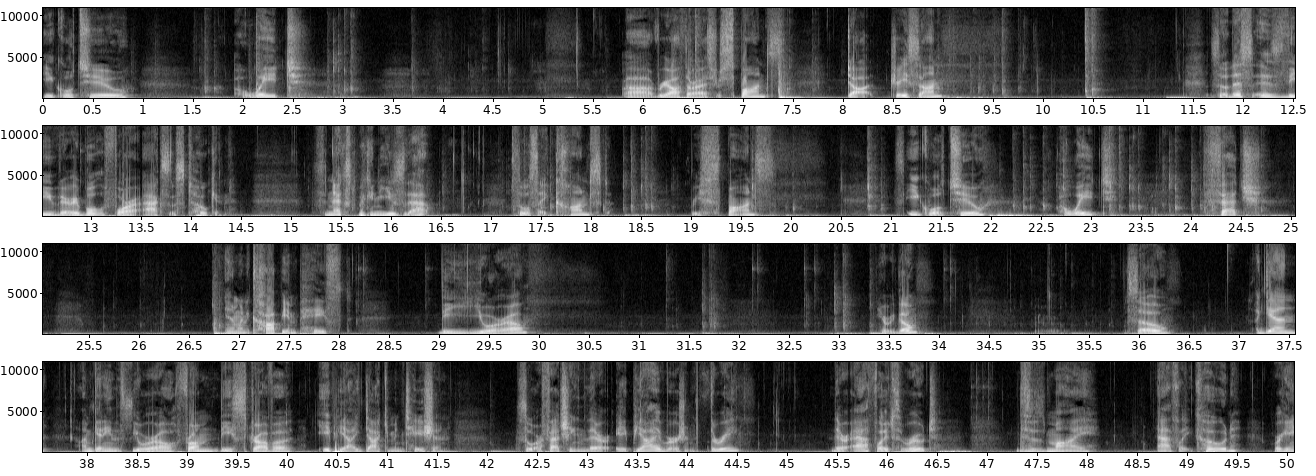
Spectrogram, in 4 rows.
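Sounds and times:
computer keyboard typing: 1.5s - 4.8s, 9.3s - 10.7s, 15.5s - 18.9s, 20.8s - 21.0s, 22.1s - 24.8s, 31.2s - 36.0s
keyboard keys clicking: 22.1s - 24.2s.

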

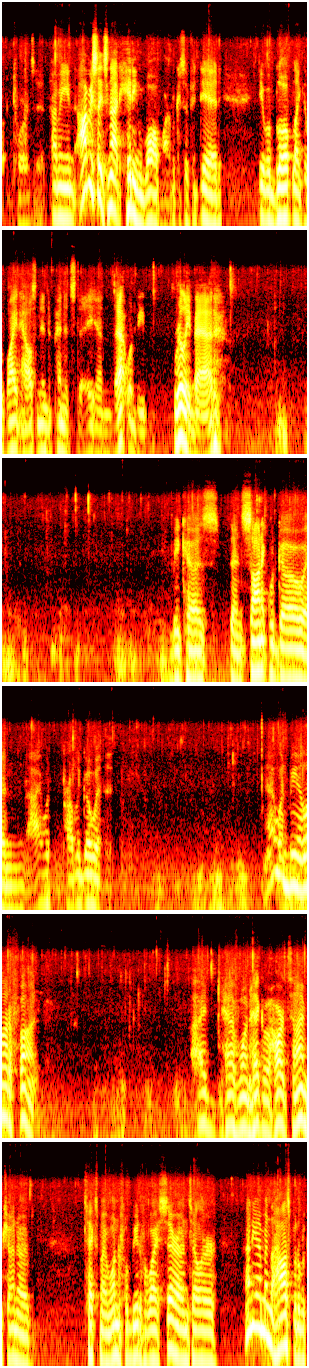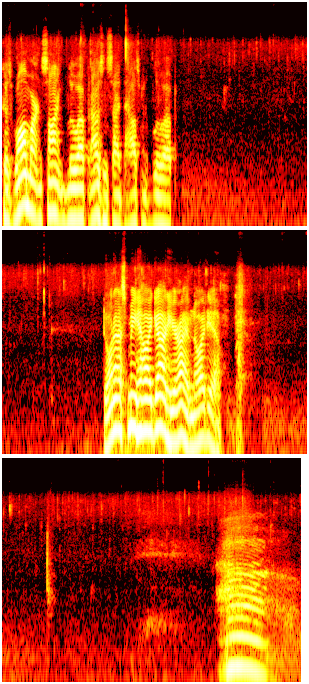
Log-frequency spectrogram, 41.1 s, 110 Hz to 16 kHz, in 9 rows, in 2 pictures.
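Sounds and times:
faint water drips: 0.0s - 41.0s.

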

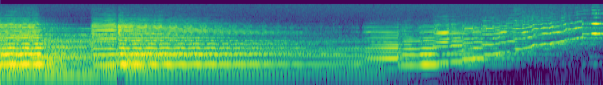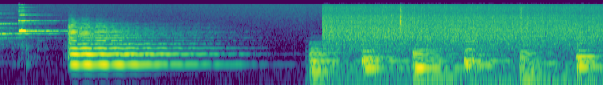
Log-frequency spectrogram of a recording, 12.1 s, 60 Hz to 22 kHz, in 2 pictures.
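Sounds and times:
violin playing: 0.0s - 12.0s.

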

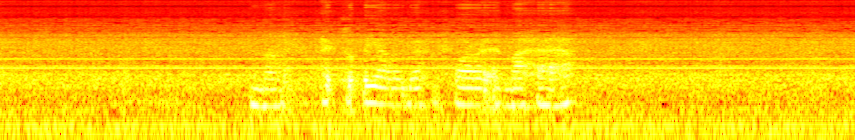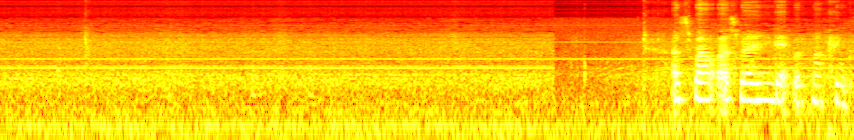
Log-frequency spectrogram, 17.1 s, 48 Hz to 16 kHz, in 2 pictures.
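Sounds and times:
faint high electrical whine: 0.0s - 17.0s.

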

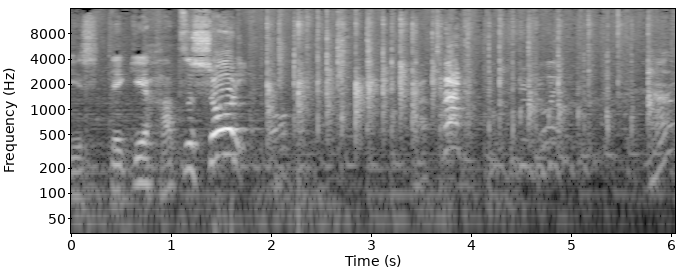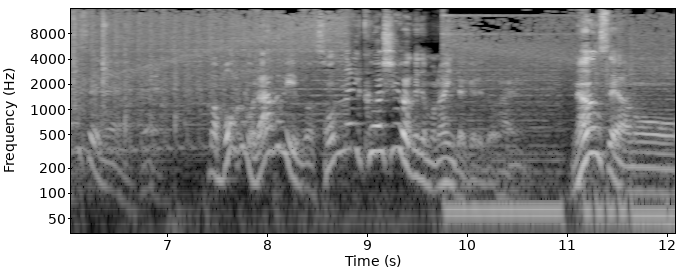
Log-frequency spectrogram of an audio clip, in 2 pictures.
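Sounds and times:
group clapping: 1.8s - 7.9s
voices cheering: 1.9s - 7.6s.

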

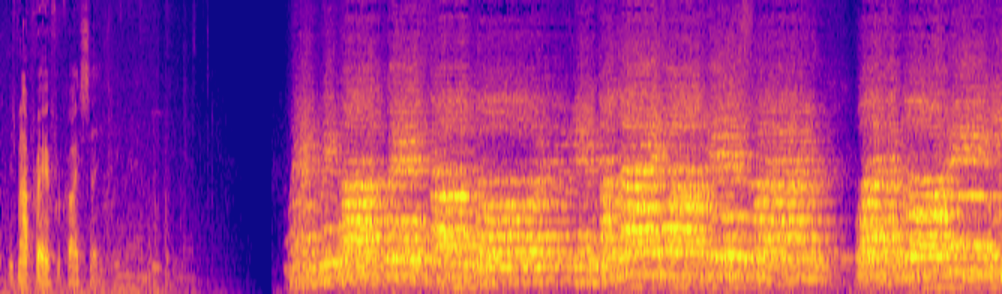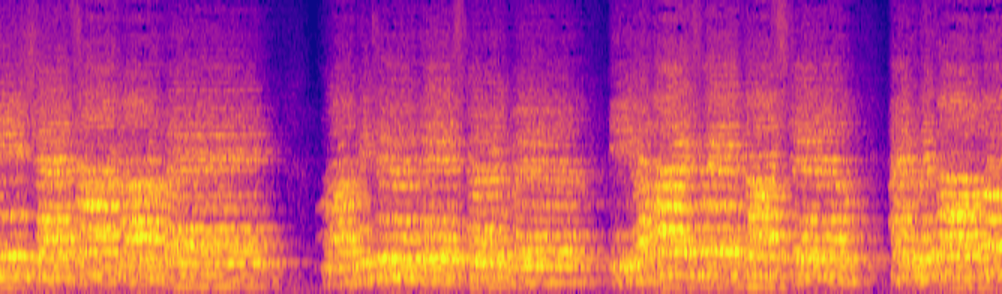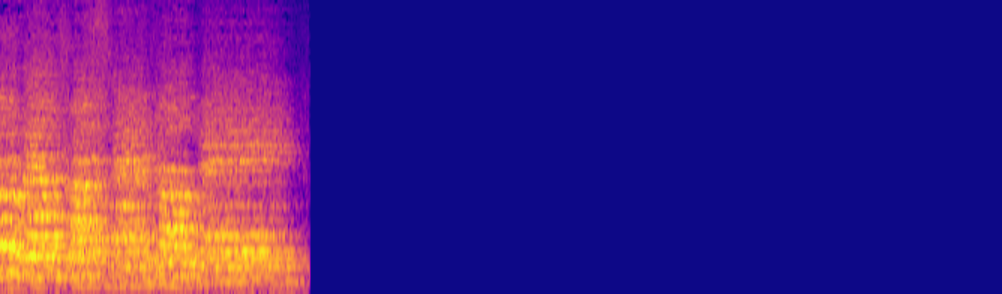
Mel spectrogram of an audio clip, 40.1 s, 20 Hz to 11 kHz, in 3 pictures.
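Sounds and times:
choir singing a hymn: 3.8s - 30.8s.

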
